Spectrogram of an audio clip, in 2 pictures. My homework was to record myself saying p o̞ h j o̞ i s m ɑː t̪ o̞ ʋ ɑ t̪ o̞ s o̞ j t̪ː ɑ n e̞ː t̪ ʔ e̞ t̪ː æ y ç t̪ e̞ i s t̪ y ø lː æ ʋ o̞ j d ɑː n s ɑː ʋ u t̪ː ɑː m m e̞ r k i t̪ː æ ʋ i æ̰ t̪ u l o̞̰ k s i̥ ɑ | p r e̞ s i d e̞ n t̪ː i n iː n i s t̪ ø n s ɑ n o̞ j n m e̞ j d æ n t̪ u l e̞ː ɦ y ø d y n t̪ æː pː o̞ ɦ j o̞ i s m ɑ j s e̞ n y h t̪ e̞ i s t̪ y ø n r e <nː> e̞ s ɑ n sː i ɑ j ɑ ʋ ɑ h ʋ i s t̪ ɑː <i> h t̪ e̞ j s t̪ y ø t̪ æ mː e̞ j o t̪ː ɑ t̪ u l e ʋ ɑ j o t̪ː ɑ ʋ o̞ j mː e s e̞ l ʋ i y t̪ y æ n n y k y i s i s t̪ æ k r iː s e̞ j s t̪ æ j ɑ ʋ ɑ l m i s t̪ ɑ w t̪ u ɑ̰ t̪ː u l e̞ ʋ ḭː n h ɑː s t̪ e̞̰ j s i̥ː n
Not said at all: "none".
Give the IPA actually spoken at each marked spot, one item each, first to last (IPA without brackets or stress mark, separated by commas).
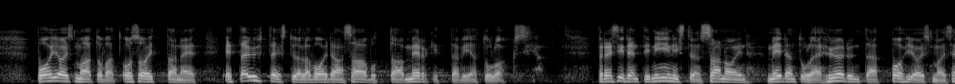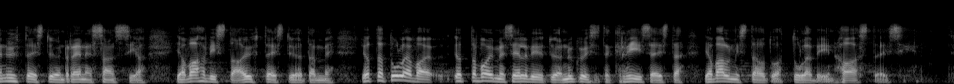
n, y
